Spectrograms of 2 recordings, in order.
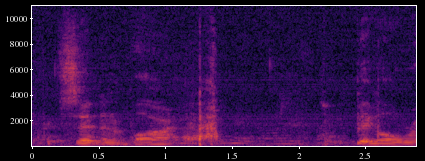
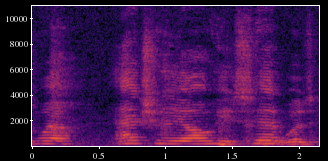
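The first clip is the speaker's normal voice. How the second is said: high, hushed character voice; soft, high voice of a messenger; reluctant go-between; 7 semitones higher, 10 dB quieter than usual. Acted. Joke teller voicing the friend relaying the Pope's words, high and soft.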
